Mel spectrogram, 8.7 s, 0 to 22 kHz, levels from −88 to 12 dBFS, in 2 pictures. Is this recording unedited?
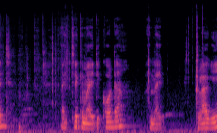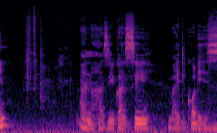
no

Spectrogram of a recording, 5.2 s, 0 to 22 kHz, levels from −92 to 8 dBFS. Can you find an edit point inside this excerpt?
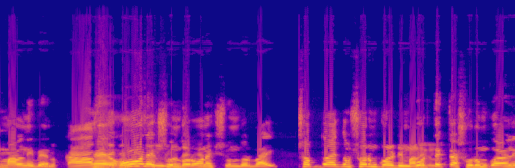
yes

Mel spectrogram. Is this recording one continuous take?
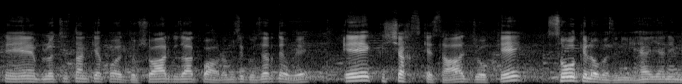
no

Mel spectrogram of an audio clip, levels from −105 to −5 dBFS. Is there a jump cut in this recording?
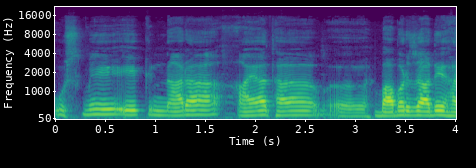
yes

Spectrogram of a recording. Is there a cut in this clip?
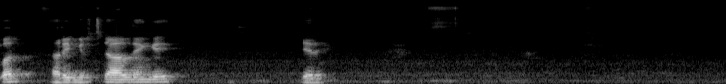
no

